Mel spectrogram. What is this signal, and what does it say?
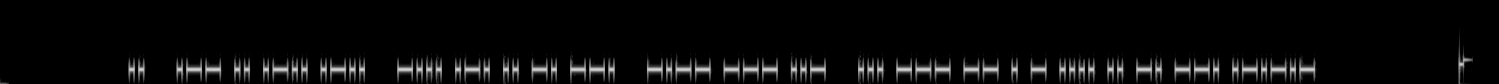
Morse code, heard as a keyed tone, about 25 wpm, 700 Hz. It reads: I WILL BRING YOU SOMETHING.
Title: Sentences from Top 1000 Words - Review Part 3 - 25wpm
